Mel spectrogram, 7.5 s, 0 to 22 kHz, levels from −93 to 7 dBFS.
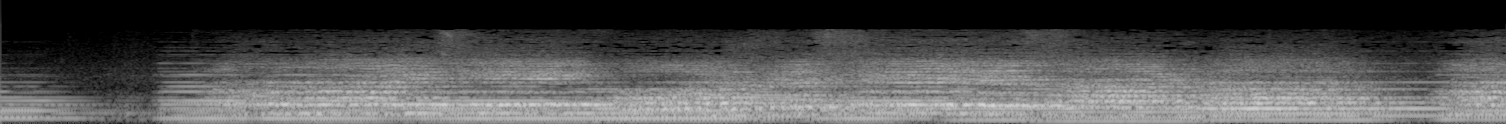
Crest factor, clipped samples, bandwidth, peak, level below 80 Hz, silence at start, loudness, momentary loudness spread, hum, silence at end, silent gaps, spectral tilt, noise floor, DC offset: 14 dB; under 0.1%; 9.4 kHz; -4 dBFS; -40 dBFS; 0 s; -19 LUFS; 8 LU; none; 0 s; none; -7 dB/octave; -39 dBFS; under 0.1%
